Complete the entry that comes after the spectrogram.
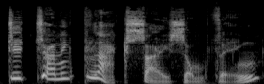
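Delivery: slow, loud jeering taunt; smug, nasty teasing; nasty mockery. A narrator's reading. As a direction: drawl it out to provoke. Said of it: "He smiled nastily".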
